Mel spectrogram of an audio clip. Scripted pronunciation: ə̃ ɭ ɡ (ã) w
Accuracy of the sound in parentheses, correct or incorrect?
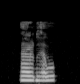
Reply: incorrect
